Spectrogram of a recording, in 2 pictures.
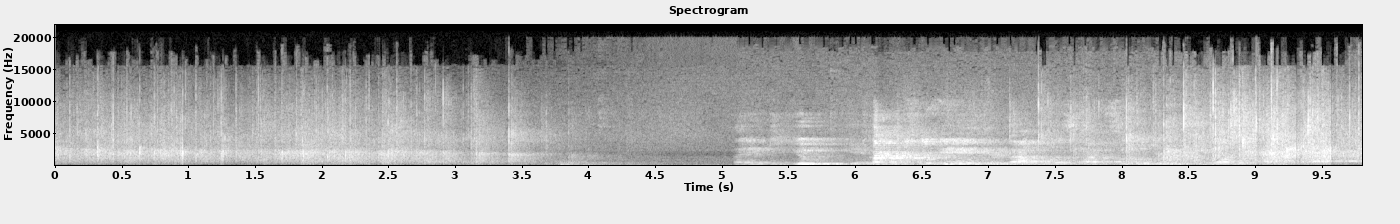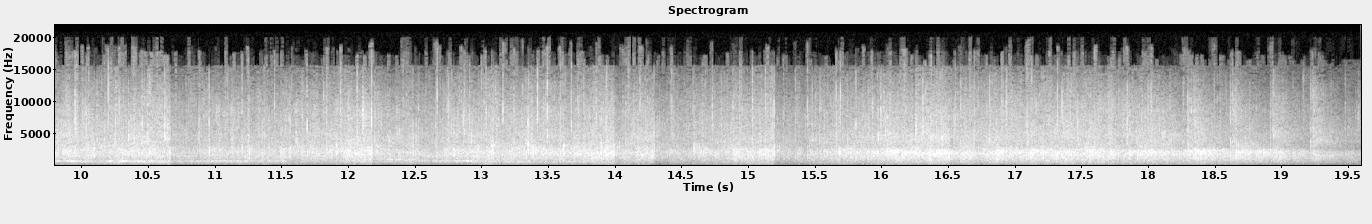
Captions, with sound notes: - Thank you Gaelynn for being here. That was absolutely wonderful. (crowd applause and cheering)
